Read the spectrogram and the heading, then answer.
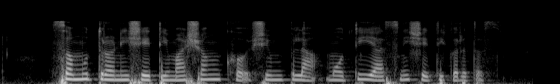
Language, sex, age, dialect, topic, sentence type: Marathi, female, 31-35, Northern Konkan, agriculture, statement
